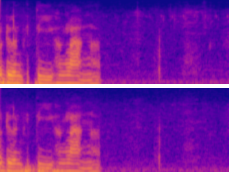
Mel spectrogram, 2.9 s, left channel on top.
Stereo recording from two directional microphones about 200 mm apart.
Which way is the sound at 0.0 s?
20° left (ahead or behind).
